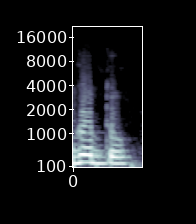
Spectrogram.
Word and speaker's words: গদ্য: যেমন হচ্ছে গদ্য, কি হবে? গো দো।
